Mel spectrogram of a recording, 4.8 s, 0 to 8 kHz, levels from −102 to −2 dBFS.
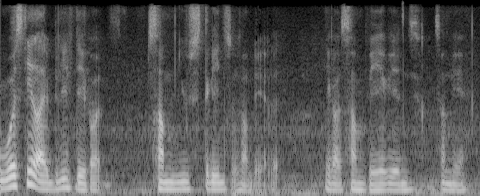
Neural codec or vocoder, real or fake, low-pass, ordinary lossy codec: codec, 16 kHz, 6 kbps, DAC; fake; 7.2 kHz; AAC, 48 kbps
